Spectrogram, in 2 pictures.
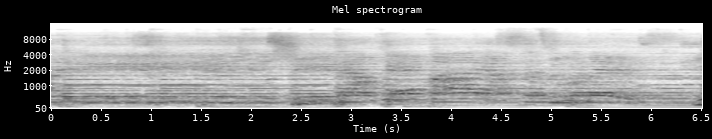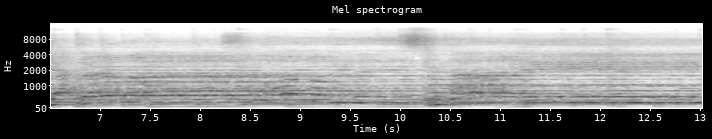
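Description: Romanian Christian worship song sung as a male-female duet into microphones over electronic keyboard chords, with many voices singing along in a choir-like sound. The singing runs on without a break.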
